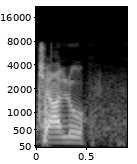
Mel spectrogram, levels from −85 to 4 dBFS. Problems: none marked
